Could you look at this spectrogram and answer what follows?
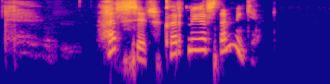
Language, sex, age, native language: Icelandic, female, 30-39, Icelandic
